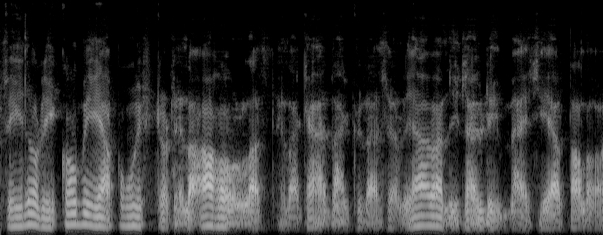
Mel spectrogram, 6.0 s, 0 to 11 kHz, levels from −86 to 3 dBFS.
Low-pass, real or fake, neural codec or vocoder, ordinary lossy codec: none; fake; vocoder, 22.05 kHz, 80 mel bands, HiFi-GAN; none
